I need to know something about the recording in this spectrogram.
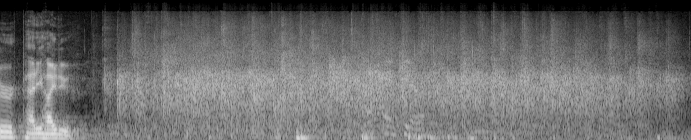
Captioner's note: audience applauding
